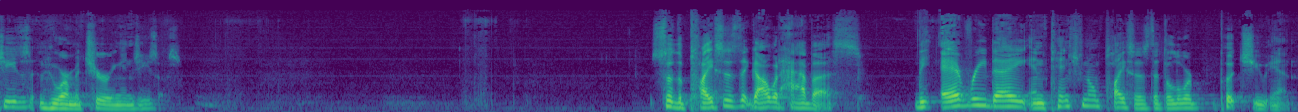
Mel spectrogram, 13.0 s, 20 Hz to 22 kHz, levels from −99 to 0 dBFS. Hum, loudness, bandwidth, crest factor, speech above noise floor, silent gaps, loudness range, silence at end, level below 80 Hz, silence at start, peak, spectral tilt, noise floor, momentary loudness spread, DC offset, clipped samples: none; -29 LUFS; 16 kHz; 24 dB; 43 dB; none; 10 LU; 0.1 s; -74 dBFS; 0 s; -8 dBFS; -6 dB/octave; -72 dBFS; 14 LU; under 0.1%; under 0.1%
